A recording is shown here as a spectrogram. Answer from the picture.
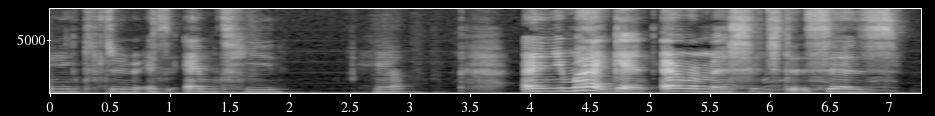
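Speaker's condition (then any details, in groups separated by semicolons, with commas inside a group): Cerebral palsy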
